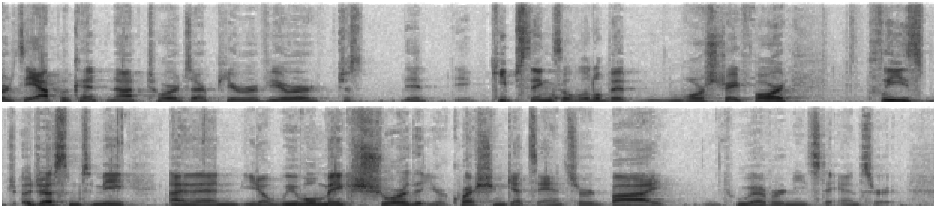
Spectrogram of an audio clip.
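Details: Adult male speaker; no voice disorder.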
